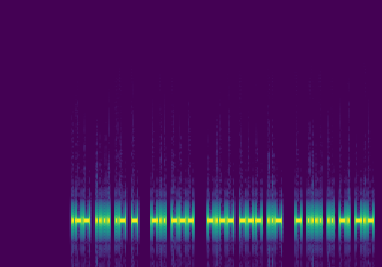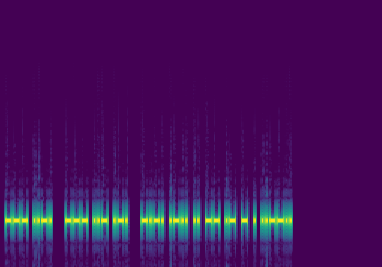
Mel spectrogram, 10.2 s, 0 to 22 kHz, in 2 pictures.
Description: Morse code, heard as a keyed tone, about 47 wpm, 700 Hz. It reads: WHAT DO YOU THINK OF OUR CLIMATE?
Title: Sentences from Top 1600 Words 45wpm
